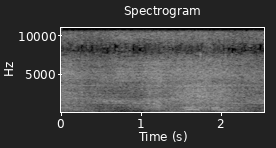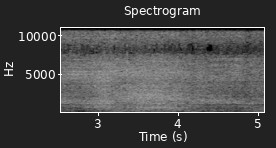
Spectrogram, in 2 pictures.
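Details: Worn, oily VAZ 2110 with an LPG system that won't run on petrol. Check engine light on. Lumpy running surges and sags about every two seconds: misfire with unstable idle. A vacuum leak from a cracked hose is suspected.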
